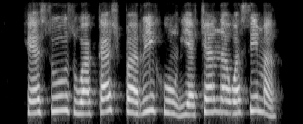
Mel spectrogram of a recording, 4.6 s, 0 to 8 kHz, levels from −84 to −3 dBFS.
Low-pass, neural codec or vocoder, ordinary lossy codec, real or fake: 7.2 kHz; vocoder, 22.05 kHz, 80 mel bands, Vocos; Opus, 16 kbps; fake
